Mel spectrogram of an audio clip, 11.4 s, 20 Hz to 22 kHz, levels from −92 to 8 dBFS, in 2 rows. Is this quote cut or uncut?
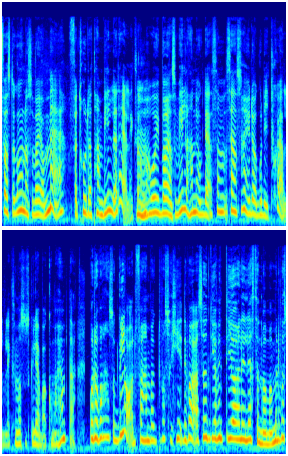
cut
